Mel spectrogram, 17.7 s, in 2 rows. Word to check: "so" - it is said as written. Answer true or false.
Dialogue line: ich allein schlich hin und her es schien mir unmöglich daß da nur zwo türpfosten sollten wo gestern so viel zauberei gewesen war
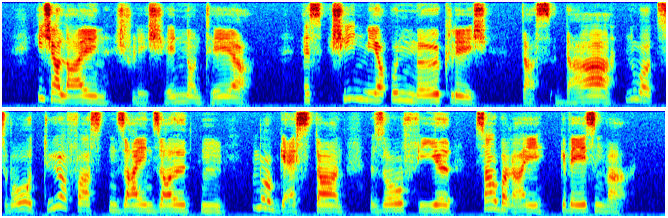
true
